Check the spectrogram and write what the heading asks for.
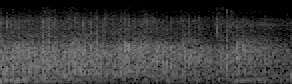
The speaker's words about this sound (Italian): amen, ancora applaudite, vi sedete e ascoltate, amen.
